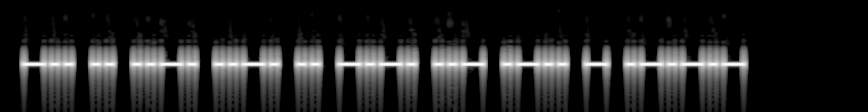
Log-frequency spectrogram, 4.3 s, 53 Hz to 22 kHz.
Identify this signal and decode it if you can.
Morse code, heard as a keyed tone, about 34 wpm, 700 Hz. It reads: DIFFICULT.
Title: Sentences from Top 1500 Words 35wpm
